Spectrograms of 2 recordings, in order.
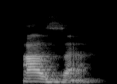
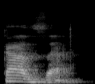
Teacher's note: O S em grego tem sempre um som fraquinho, de sa, sé, si, sol, su. Já na língua portuguesa, S entre vogais tem som de Z, como na palavra asa, ou ainda casa.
